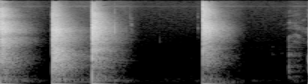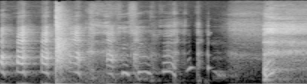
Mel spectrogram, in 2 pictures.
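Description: Four sharp, separate hand claps ring out with brief pauses between them, then a burst of lively laughter and excited voices takes over for the rest.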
